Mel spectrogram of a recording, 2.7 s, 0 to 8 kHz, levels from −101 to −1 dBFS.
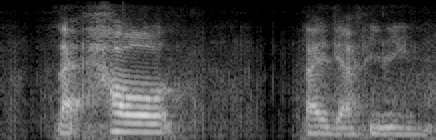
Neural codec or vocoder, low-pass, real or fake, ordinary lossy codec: codec, 16 kHz, 4.8 kbps, FACodec; 7.2 kHz; fake; Opus, 24 kbps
